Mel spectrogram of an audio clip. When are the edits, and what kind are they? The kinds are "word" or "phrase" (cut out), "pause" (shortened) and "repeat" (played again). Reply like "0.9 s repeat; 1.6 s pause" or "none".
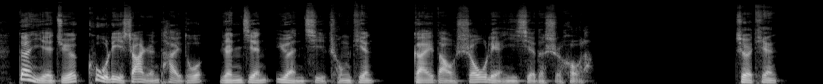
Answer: none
